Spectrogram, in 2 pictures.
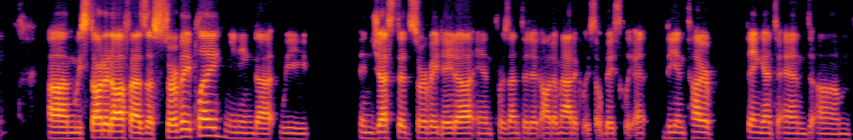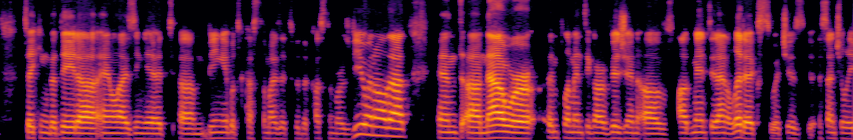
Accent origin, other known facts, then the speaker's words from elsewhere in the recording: Israel; now in Brooklyn, United States; as you can detect by my accent, I'm originally Israeli.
